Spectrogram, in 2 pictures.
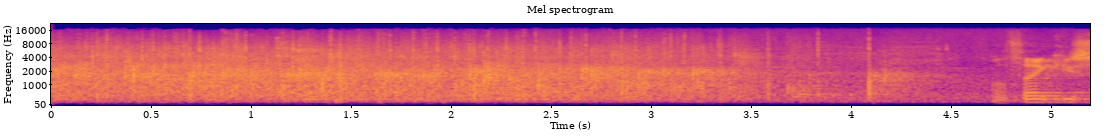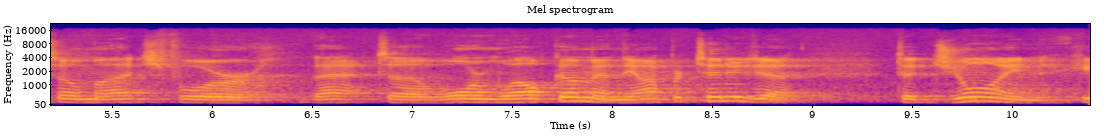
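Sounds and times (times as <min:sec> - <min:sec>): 
audience applause: 0:00.0 - 0:04.3
speech: 0:04.8 - 0:10.3.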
